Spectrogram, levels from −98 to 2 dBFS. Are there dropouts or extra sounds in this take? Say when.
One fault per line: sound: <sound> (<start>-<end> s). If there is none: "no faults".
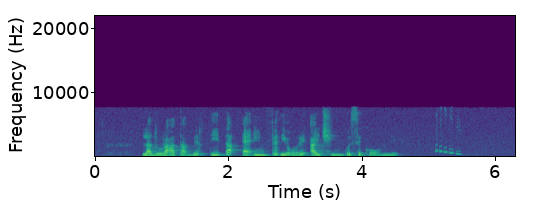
sound: chirp (5.1-5.6 s)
